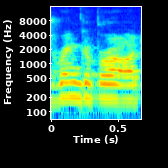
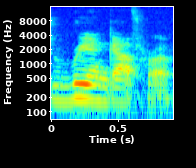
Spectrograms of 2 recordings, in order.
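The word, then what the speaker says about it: Riangabra: He's known as Mac Riangavra and I occasionally pronounce that as Ringabra just because it's funny, but actually the emphasis is on the first syllable and that B is a V, so it's Riangavra.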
